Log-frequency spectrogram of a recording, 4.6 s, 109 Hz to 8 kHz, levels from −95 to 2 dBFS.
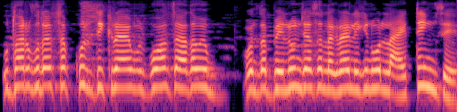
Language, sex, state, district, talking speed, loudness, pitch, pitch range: Hindi, female, West Bengal, Kolkata, 260 wpm, -13 LUFS, 280 Hz, 265-290 Hz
